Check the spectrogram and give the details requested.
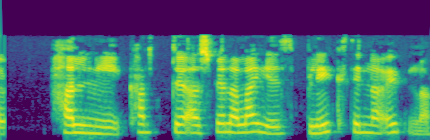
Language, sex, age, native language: Icelandic, female, 15, Icelandic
